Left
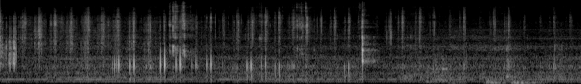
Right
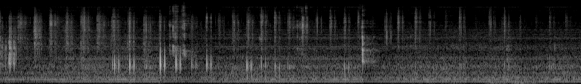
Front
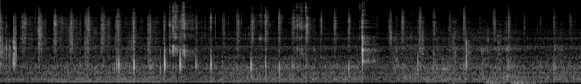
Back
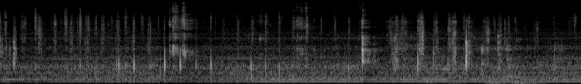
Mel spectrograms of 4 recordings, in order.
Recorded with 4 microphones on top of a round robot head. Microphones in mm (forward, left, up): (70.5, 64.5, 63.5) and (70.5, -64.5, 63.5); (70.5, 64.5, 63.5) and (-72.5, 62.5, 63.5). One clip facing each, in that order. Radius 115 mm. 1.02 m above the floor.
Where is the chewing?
50° left, 1.2 m.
